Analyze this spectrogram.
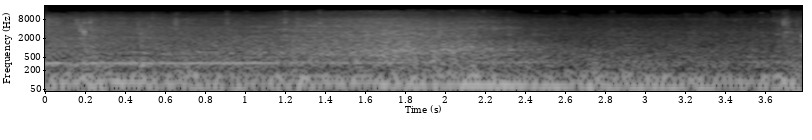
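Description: A car passes close by with a rush.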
